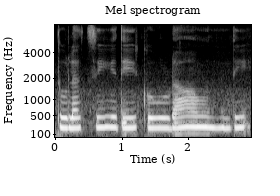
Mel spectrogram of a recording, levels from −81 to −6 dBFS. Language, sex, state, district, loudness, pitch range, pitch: Telugu, female, Andhra Pradesh, Sri Satya Sai, -14 LUFS, 220-230 Hz, 225 Hz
